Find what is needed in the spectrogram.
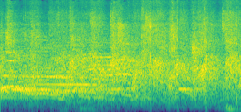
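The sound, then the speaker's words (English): A live crowd at Mozilla's Glassroom in San Francisco claps and cheers steadily, a dense wash of many hands, with a few scattered whoops and no clear speech. “We're live at Mozilla's Glassroom in San Francisco. We've got a crowd. The crowd is here.”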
